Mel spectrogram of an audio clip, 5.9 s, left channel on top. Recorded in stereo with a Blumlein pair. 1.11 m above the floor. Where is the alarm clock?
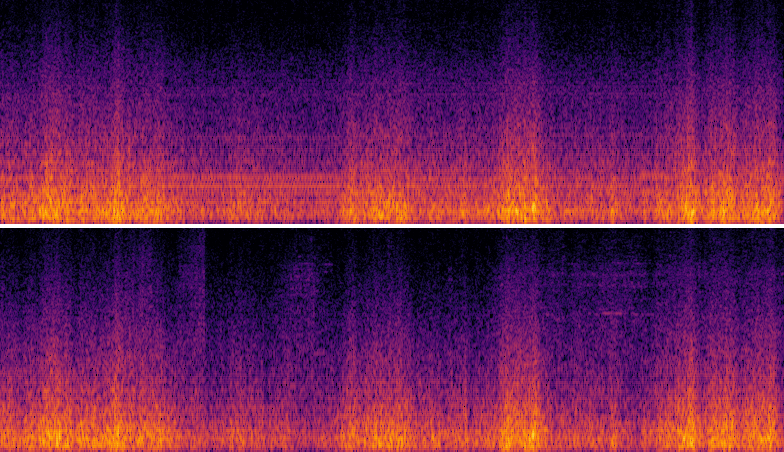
No alarm clock in this recording.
